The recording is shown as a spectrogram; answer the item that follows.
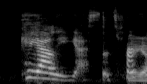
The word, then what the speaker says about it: Kayali: Kayali? Kayali, yes, that's perfect. Kayali.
